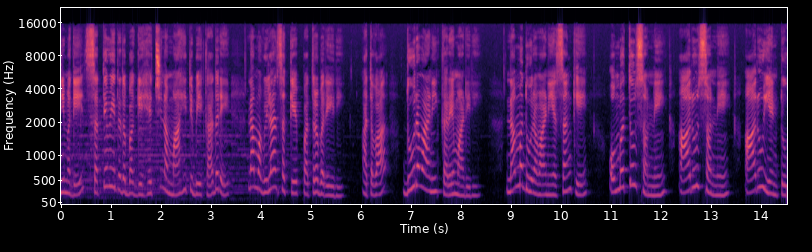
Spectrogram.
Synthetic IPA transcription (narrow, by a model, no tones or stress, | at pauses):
nimɐɡe̞sɐt̪jɐʋɛːd̪ʱɐd̪ɐbɐɡːe̞ɦet͡ʃːinɐmaːɦit̪ibɛːkaːd̪ɐɾe̞nɐmːɐʋiɭaːsɐkːe̞pɐt̪ɾɐbɐɾejiɾi | ɐt̪ʰɐʋaː | d̪uːɾɐʋaːɳikɐɾemaːɽiɾi | nɐmːɐd̪uːɾɐʋaːɳijɐsɐŋkʰje̞ | ombɐt̪ːusonːe̞aːɾusonːe | aːɾueɳʈu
